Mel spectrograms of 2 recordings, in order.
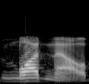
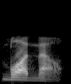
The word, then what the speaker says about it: Mlodinow: It's it's Madnau, but it's a Russian name. Starts ML, so it's very hard to pronounce in English. Madnau. Okay. Madnau.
